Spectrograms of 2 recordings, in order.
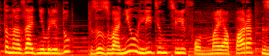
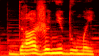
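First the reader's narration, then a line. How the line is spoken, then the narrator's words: Through gritted teeth. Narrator (Russian): процедил я сквозь зубы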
